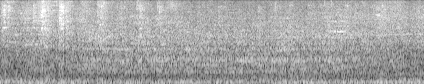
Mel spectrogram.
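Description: Double-stack intermodal well cars of a freight train rolling past close by: a loud, steady low rumble of wheels on rail.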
